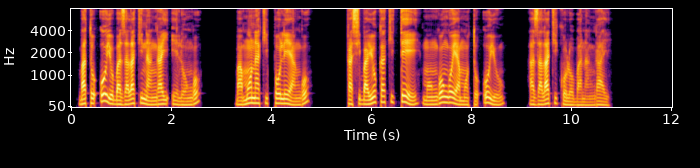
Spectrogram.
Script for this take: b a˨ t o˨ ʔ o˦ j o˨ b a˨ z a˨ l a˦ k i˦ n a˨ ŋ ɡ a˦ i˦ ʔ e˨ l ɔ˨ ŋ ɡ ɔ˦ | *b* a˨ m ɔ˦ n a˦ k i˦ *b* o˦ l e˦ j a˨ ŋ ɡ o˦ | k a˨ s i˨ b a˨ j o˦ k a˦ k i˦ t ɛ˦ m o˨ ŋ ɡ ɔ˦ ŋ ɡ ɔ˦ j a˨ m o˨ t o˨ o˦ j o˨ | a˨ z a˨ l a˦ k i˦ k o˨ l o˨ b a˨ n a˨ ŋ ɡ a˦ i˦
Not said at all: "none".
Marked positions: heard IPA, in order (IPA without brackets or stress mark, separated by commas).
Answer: b, p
